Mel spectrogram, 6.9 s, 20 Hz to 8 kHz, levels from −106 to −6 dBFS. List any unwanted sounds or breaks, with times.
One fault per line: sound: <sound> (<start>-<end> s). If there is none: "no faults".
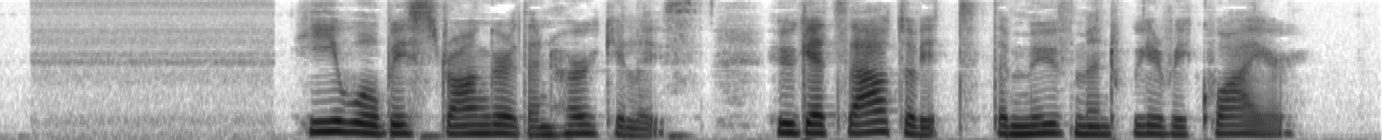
no faults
